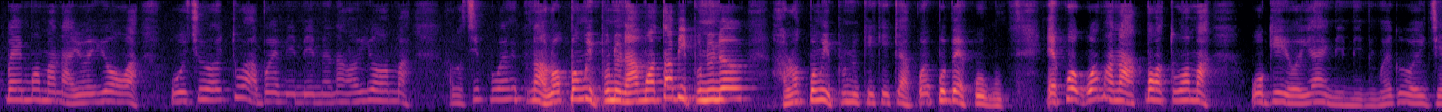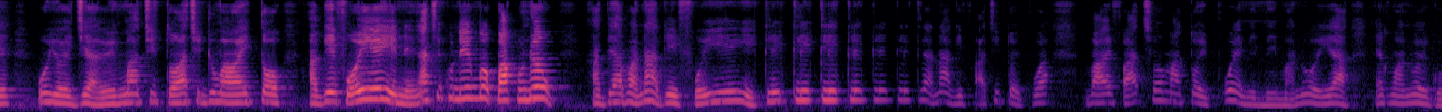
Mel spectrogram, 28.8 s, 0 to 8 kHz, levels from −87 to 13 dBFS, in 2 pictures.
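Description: At 3.66 s there is a concealed Bluetooth headset packet loss lasting about 15 ms, which points to a couple of lost packets on the link between headset and phone. The receiver filled the gap by repeating the closest-matching stretch of the preceding waveform, so it comes through as a brief buzzy tone in the speech, with a small warble where real audio returns.

From 5.41 s to 16.85 s the level shows automatic gain falling. Around 5 s the talker moves closer and the input jumps up. The gain control responds by pulling its gain down by about 15 dB over more than eleven seconds. The room background sinks along with the voice, and that shared fade is what separates this gain drift from a talker simply leaning away, where the noise level would stay put.

From 22.91 s to 28.8 s the opposite happens, as automatic gain rising. Near 22.5 s the talker moves away and the input falls by about 17 dB. 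The control then lifts its gain by about 9 dB over roughly six seconds, so voice and background swell together. Because the rise is slow and only partly makes up for the drop, the speech stays quieter than before. A sudden level step would instead point to movement alone.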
